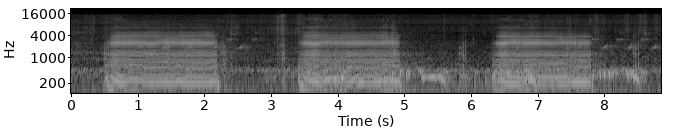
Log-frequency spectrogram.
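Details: Sleeping goat lying in a field in spring, letting out steady nasal snores. Each is a groaning, wobbling breath of about a second and a half, repeating every three seconds or so, with small clicks and rustles in between.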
